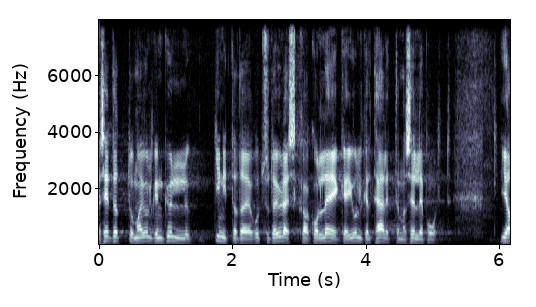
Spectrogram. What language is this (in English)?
Estonian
